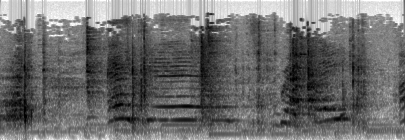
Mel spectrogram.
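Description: A small child's voice making long drawn-out, sing-song sounds without words, over soft background music that comes in about halfway. A brief clatter of plastic cutlery being picked out of a drawer tray at the very start.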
